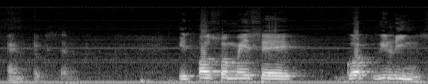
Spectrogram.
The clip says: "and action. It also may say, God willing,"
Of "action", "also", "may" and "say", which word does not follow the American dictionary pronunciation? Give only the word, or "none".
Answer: action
